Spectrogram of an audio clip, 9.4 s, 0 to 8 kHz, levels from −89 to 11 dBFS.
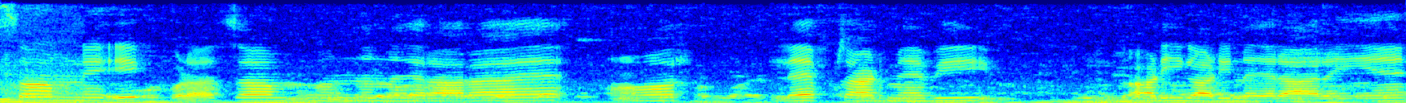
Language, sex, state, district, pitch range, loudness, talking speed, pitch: Hindi, female, Bihar, Saran, 195-225 Hz, -23 LUFS, 130 wpm, 210 Hz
